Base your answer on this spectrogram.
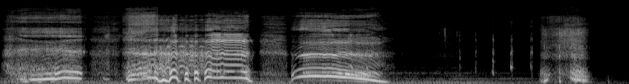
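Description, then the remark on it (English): A voice imitates the deep, heavy breathing of a strange man standing and watching: three long, loud, groaning breaths, then faint clicks and one short final gasp. “All you could hear was his deep breathing.”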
